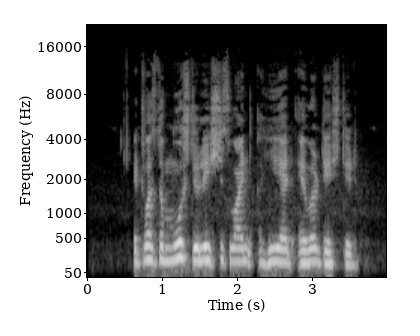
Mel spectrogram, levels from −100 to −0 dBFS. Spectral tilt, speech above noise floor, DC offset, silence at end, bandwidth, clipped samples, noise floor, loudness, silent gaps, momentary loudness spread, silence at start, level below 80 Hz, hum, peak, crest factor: -6.5 dB/octave; 33 dB; under 0.1%; 0.4 s; 13.5 kHz; under 0.1%; -56 dBFS; -24 LUFS; none; 11 LU; 0.65 s; -60 dBFS; none; -8 dBFS; 16 dB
